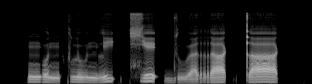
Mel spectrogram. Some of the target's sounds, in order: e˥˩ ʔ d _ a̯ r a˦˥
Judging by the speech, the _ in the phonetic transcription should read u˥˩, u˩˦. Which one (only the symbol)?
u˩˦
